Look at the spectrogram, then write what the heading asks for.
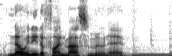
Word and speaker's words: Masamune: Is it Masamune, or it has to be Masamune because it's Japanese. They wouldn't not pronounce the E.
